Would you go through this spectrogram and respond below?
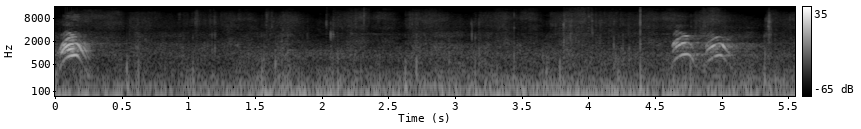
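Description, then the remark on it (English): A dog behind a fence lets out a sharp bark, then after a pause gives two or three quick, yappy barks over a steady low outdoor rumble with faint scuffing steps. “I can see his little muzzle sticking through the fence. Bark, bark, bark.”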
